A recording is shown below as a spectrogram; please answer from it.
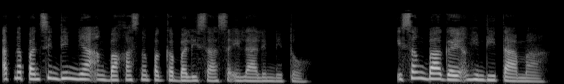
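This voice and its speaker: Lady narrator doing a dramatic romance story, mid pitched voice, really dry recording. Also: lively intonation, brisk, a little mellow, no echo.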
